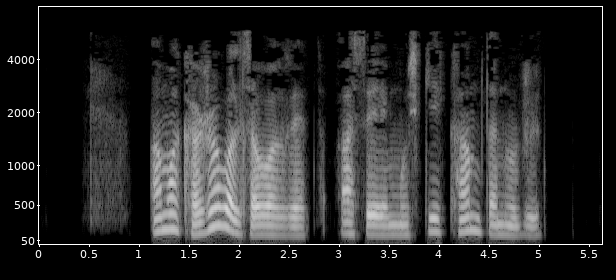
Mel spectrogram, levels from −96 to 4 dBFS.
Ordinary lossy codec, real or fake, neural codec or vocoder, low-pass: MP3, 24 kbps; real; none; 7.2 kHz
